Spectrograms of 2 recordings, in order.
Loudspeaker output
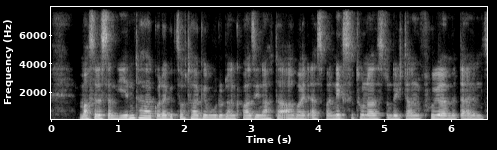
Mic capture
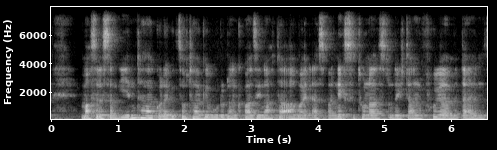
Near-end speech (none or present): none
